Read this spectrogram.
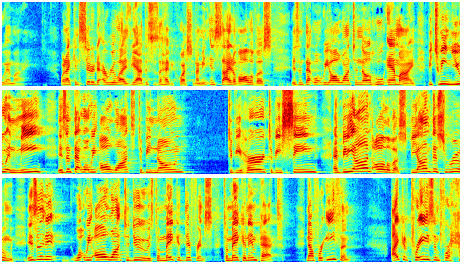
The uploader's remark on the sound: This talk at STORY 2016. This talk was given on stage at the Country Music Hall of Fame in Nashville, TN.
